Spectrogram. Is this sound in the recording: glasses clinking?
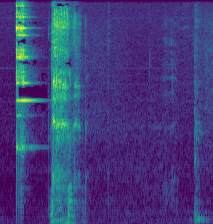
yes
